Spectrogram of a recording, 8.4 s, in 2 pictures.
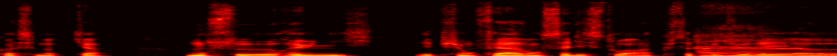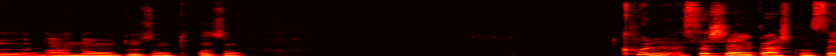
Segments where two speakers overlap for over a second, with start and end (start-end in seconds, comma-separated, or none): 3.5-4.7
